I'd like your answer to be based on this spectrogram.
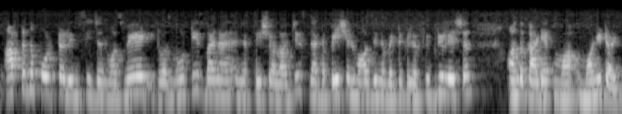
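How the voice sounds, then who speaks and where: A woman teaching medical coding from slides, methodical, often pausing on "uh" and stressing key words. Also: mid-range voice. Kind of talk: lecture walking through slides. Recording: dull lo-fi audio.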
